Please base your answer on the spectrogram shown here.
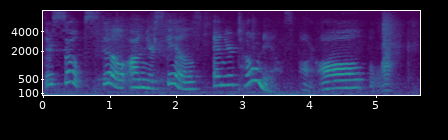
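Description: A woman plays a motherly storybook dinosaur who fusses lovingly over her little one. The delivery is slow and sing-song, with big swoops in pitch. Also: big pitch swings, slight background noise. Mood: gently scolding. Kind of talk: picture-book read-aloud.

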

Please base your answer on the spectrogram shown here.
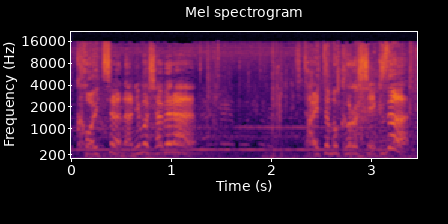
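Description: A ruthless soldier, worked up, really high and rushed, war game cutscene. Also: male voice, creaky, music in the background. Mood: agitated, alarmed. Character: ruthless, agitated Japanese soldier. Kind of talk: video game cutscene acting.

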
